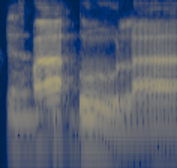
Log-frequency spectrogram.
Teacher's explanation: karena bertemu dengan huruf hamzah dalam satu kata maka menjadi mat wajib muttasil. Dibaca panjang harus lima 5 harokat.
